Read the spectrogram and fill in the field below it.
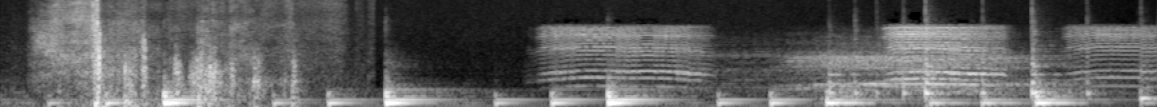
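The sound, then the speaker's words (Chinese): Several sheep being sheared bleat in turn, wavering calls rising over a steady low background hum, clear, with a brief noisy burst at the start and no talking. “被剪毛的绵羊”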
